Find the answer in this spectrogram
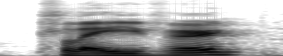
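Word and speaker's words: FLAVR: fake vtuber agency or or group called uh flavor it's pronounced flavor but spelled f La VR uh I think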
